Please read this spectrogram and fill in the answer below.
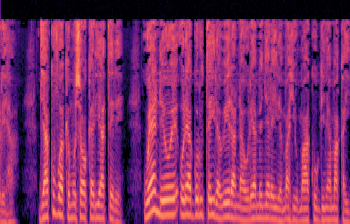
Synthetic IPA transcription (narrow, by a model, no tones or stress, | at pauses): ɾeɦa | d͡ʒakuvuakemoɕɔːkɛɾiateɾe | wɛneoeʔoɾeaɡoɾutɛiɾɛweɾanaoɾeamɛɲɛɾɛiɾɛmaɦiomaːkoːɡiɲamakai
